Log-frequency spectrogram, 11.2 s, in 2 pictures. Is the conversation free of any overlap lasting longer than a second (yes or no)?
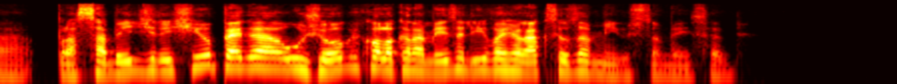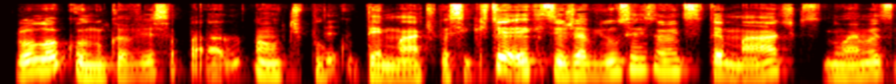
yes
